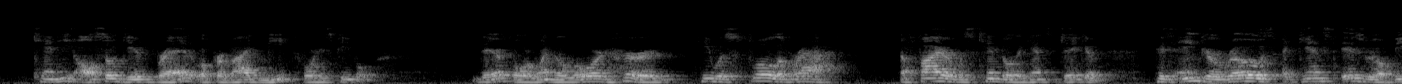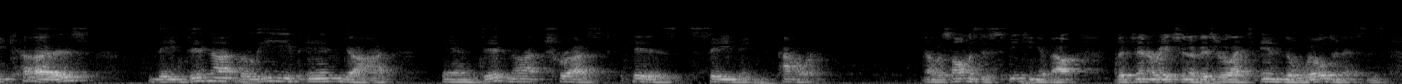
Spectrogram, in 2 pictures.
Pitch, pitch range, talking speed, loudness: 115 Hz, 105-130 Hz, 125 wpm, -28 LUFS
